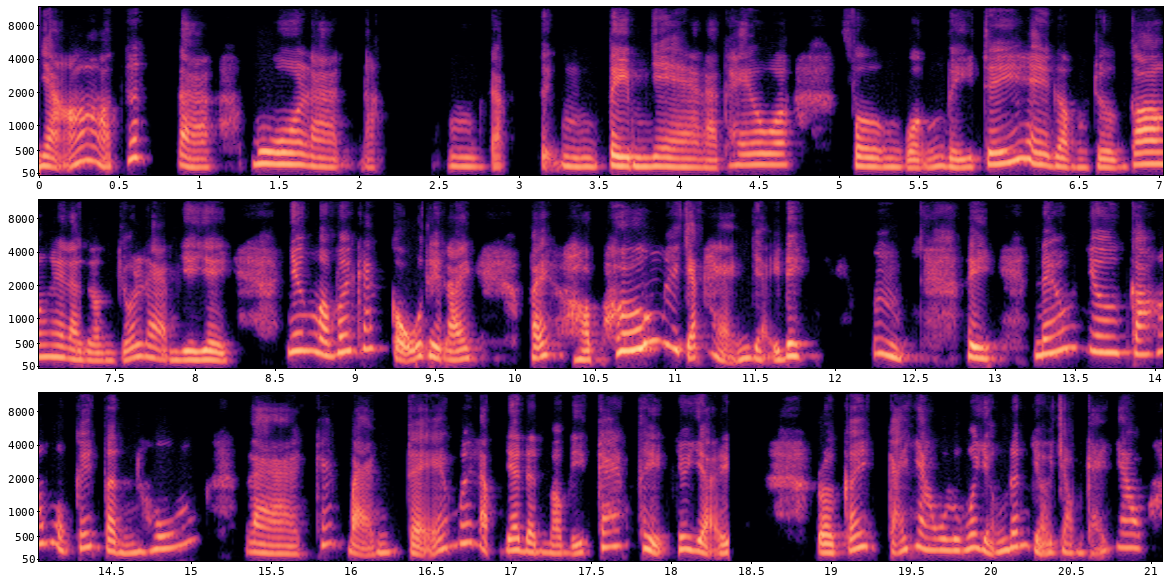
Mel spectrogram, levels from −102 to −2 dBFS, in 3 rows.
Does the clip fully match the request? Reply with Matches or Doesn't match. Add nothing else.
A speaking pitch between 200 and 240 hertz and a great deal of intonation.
Matches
